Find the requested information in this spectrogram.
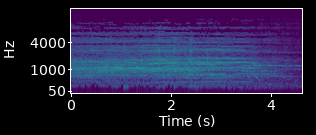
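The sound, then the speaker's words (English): A church audience in a hall applauds and cheers, a dense and loud crowd roar that holds steady and then eases off toward the end. “Why don't you put your hands together?”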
